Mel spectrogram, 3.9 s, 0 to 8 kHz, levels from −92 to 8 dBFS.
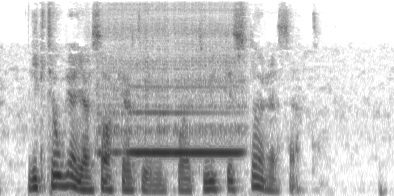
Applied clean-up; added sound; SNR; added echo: none; Wind instrument, woodwind instrument; -2 dB; none.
